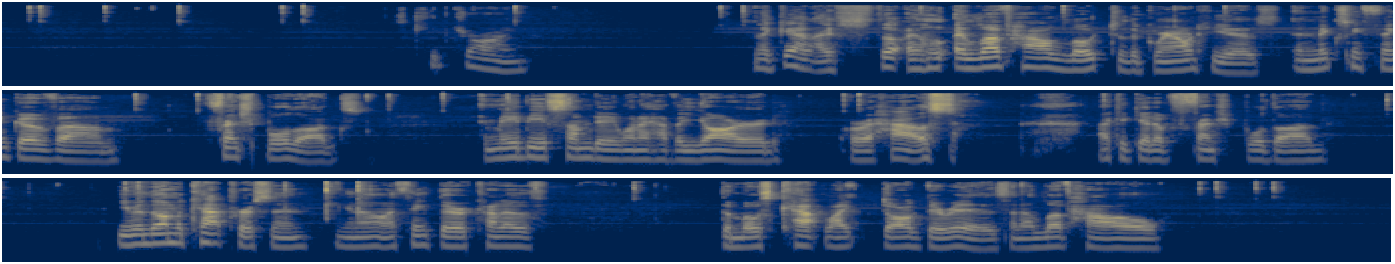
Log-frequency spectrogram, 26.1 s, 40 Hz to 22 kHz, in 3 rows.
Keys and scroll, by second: 10.9 z, 12.5 p.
